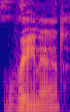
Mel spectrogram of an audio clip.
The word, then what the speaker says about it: reynad: Okay, so is it reynad? It Is is that reynad, yep, that's how it's pronounced.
